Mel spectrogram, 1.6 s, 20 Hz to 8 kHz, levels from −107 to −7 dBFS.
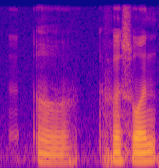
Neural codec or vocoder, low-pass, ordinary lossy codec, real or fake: none; 7.2 kHz; none; real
